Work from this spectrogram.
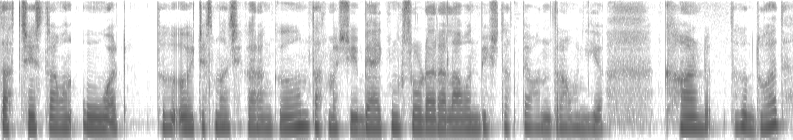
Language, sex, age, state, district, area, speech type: Kashmiri, female, 18-30, Jammu and Kashmir, Kulgam, rural, spontaneous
